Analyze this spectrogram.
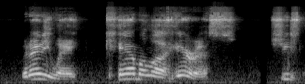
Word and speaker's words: Kamala: c not a k with a K it's Kamala but anyway Kamala Harris she's not even black or she had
